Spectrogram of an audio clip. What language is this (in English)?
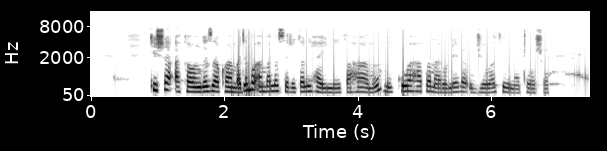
Swahili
